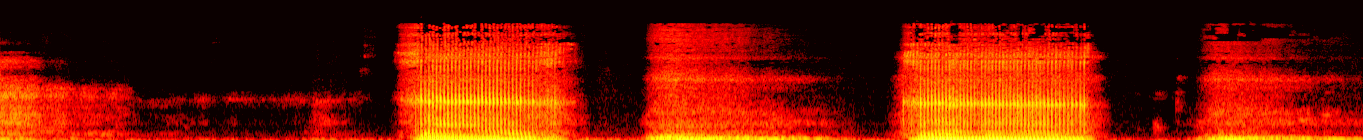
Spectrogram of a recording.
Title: male snore - sound effect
